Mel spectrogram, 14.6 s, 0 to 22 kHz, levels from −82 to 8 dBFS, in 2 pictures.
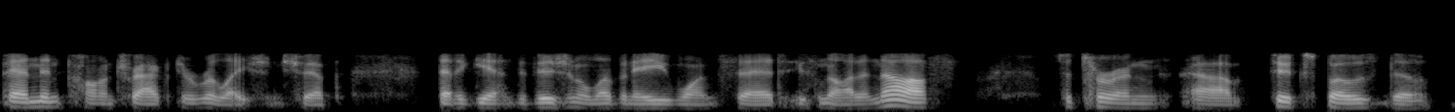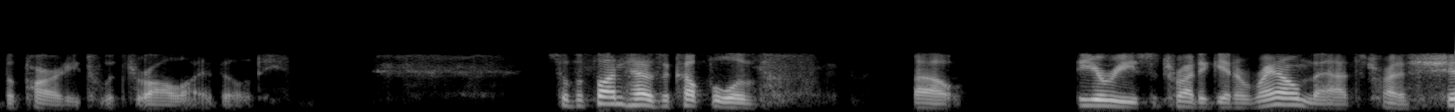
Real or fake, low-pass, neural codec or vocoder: fake; 3.6 kHz; codec, 16 kHz, 2 kbps, FunCodec, trained on Chinese and English, 25 frames a second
